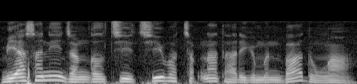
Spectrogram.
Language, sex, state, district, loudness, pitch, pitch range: Garo, male, Meghalaya, West Garo Hills, -18 LUFS, 130 Hz, 105-155 Hz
